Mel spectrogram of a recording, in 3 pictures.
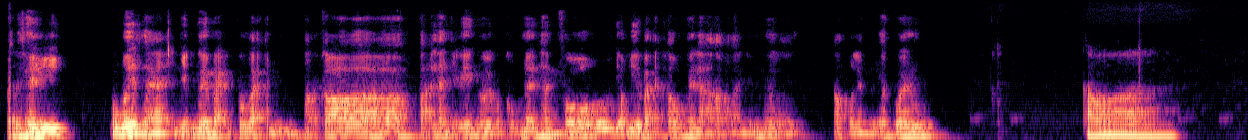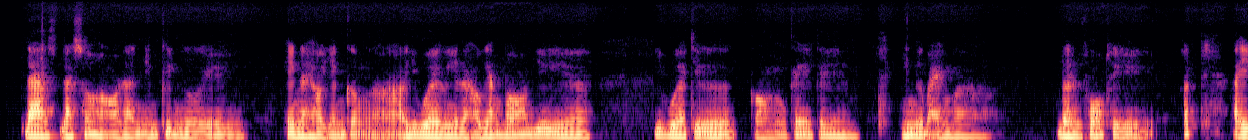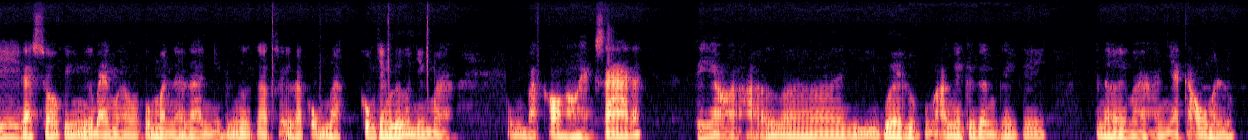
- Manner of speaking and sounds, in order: distorted speech; tapping; static; other background noise
- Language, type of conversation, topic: Vietnamese, podcast, Bạn có thể kể về một truyền thống gia đình mà bạn trân trọng không?
- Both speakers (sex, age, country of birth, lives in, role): male, 20-24, Vietnam, Vietnam, host; male, 40-44, Vietnam, Vietnam, guest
